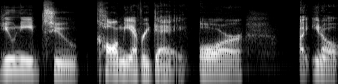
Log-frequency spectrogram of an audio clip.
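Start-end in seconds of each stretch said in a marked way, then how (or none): none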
